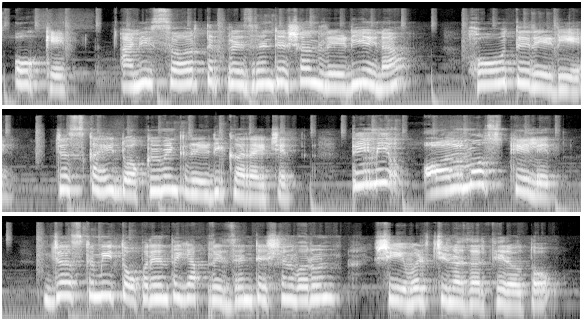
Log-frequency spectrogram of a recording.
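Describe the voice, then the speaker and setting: A woman's voice: high voice, expressive, unhurried, a little mellow. A woman voicing a stressed, angry male office boss who talks in a worried, bossy way. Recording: dull lo-fi audio with faint music.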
